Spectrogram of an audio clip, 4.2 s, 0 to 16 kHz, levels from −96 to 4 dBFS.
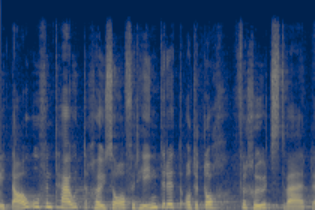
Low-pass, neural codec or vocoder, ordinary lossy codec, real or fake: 14.4 kHz; none; none; real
